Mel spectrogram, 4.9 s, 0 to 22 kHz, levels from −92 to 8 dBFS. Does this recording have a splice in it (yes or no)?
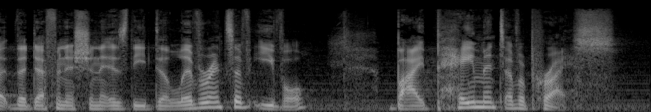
no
